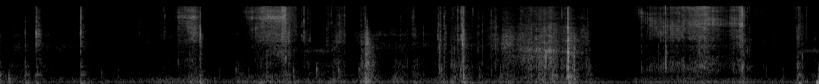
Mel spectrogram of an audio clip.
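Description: Blue painter's tape being peeled off a sheet of paper in several long ripping pulls, with paper rustling and crinkling between them.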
